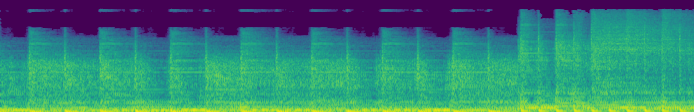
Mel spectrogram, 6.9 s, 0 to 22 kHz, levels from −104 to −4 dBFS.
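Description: From the start to about 5.18 s the clip suffers from stereo read as mono. The left and right samples, which alternate in the stream, have been taken in sequence as one channel, so everything runs at half speed and drops a full octave, 12 semitones down. It sounds slow and heavy. On a spectrogram, energy sits compressed toward the bottom with a weaker mirrored copy in the upper half; the waveform looks stretched out in time.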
